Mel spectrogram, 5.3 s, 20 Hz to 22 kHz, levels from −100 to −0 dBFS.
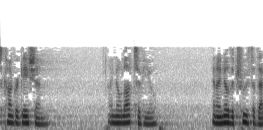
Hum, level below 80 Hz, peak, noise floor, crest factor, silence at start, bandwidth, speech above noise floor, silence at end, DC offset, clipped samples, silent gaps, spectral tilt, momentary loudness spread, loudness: none; -46 dBFS; -4 dBFS; -51 dBFS; 16 dB; 0 s; 6 kHz; 34 dB; 0 s; under 0.1%; under 0.1%; none; -7.5 dB/octave; 14 LU; -18 LUFS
